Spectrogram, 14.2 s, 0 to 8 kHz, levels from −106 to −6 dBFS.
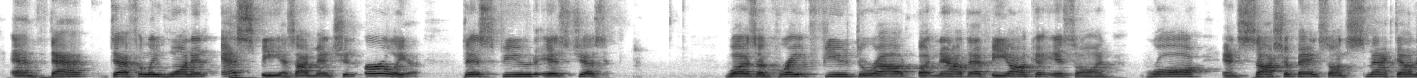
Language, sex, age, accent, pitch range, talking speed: English, male, 40-59, American, 155-200 Hz, 130 wpm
